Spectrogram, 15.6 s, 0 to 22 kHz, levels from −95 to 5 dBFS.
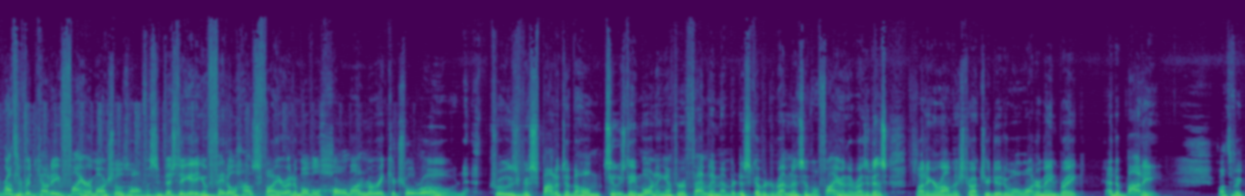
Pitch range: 115-160 Hz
